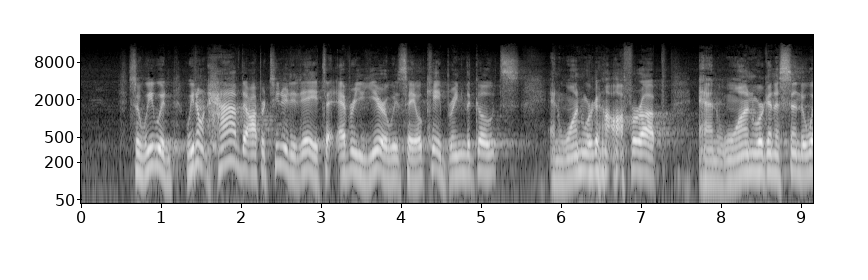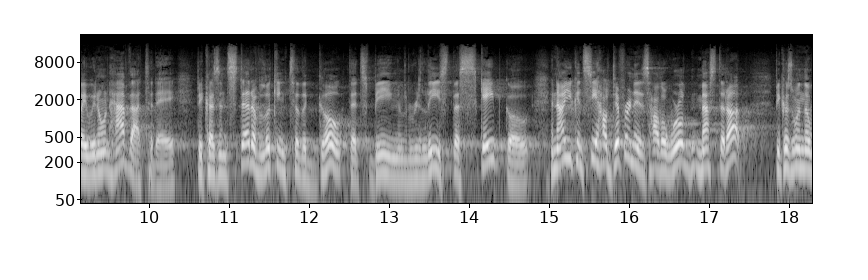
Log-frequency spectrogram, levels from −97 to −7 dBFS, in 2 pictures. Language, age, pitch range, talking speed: English, 40-59, 145-220 Hz, 220 wpm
